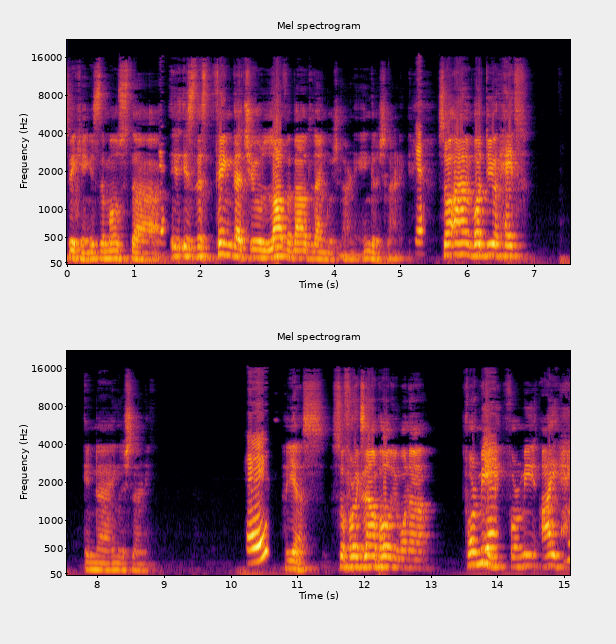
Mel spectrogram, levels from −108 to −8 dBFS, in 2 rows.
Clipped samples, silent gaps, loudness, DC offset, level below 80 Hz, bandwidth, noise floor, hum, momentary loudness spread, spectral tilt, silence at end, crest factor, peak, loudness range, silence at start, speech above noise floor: under 0.1%; none; -24 LUFS; under 0.1%; -58 dBFS; 16 kHz; -73 dBFS; none; 14 LU; -4.5 dB/octave; 0 s; 20 dB; -4 dBFS; 6 LU; 0 s; 49 dB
